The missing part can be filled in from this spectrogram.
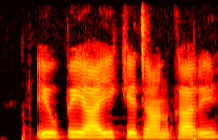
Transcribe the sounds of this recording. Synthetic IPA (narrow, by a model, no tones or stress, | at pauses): upiaːiked͡ʒaːnkaːɾiː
